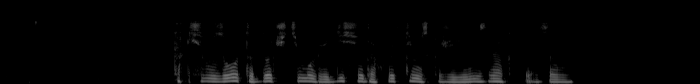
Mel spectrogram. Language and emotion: Russian, neutral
